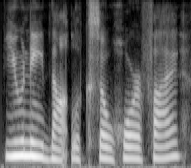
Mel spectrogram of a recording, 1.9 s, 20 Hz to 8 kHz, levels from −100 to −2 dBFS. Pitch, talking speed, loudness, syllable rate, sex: 215 Hz, 190 wpm, -16 LUFS, 4.4 syllables/s, female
